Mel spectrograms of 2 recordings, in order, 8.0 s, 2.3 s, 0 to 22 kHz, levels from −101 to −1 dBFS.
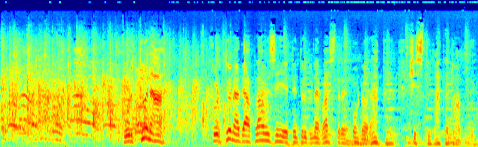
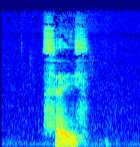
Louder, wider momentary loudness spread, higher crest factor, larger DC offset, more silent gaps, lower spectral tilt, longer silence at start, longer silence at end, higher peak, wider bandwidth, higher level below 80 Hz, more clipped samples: first, -17 LUFS vs -35 LUFS; first, 13 LU vs 10 LU; about the same, 16 dB vs 20 dB; neither; neither; about the same, -4 dB/octave vs -4 dB/octave; second, 0 s vs 0.7 s; second, 0 s vs 0.85 s; first, 0 dBFS vs -18 dBFS; first, over 20 kHz vs 16.5 kHz; first, -44 dBFS vs -56 dBFS; neither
